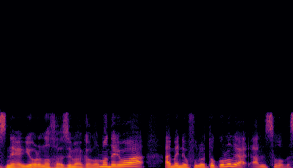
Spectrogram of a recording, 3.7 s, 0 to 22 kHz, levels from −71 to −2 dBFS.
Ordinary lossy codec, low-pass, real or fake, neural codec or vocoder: Opus, 64 kbps; 7.2 kHz; fake; codec, 16 kHz in and 24 kHz out, 0.4 kbps, LongCat-Audio-Codec, four codebook decoder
